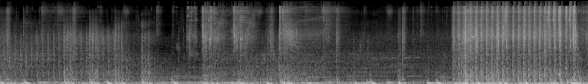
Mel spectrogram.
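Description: Rapid video game gunfire rattles in dense bursts of sharp shots, loud and close, broken by short gaps before a final sustained volley.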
